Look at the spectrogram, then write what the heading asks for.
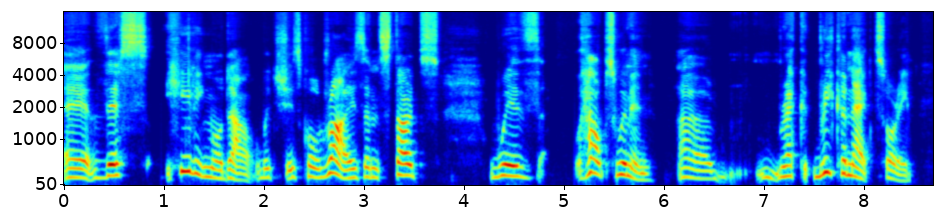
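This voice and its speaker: Very slowly and with lively intonation, a woman with a Greek accent speaks on a very clean, dry, close recording with no echo and a silent background. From Greece. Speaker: spiritual teacher. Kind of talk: podcast interview. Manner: halting.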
